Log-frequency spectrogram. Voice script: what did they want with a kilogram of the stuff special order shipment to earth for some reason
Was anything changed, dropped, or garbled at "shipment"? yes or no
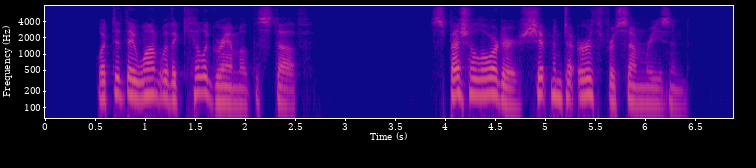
no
